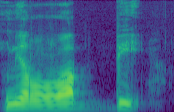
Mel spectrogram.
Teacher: را با زبر رب با زیر بی، را پر زبر ہے، را پر زبر ہونے کی وجہ سے را کو پر پڑھیں گے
